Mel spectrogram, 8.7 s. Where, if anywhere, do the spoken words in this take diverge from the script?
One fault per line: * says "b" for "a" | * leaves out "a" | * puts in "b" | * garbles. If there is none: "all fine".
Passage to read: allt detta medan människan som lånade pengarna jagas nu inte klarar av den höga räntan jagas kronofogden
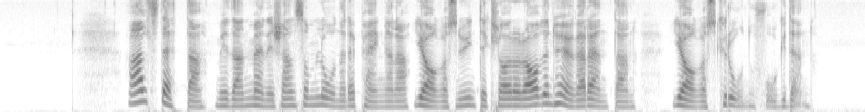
all fine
